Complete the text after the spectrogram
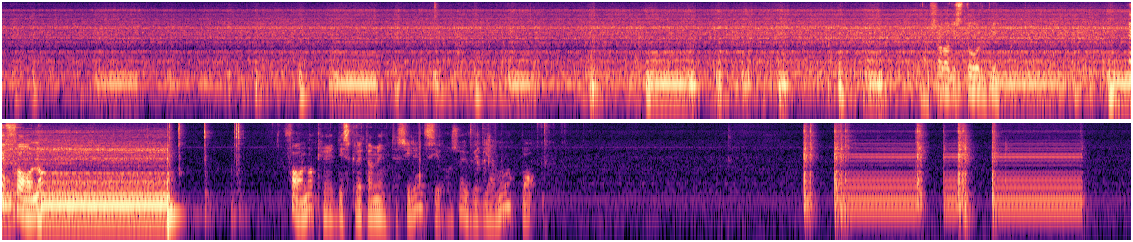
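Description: An old radio hums and crackles from its loudspeaker as its tuning dial is turned.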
